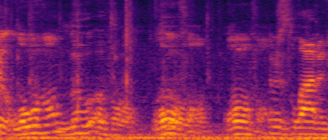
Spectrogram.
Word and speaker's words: Louisville: I was talking to my brother yesterday back in Louisville.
